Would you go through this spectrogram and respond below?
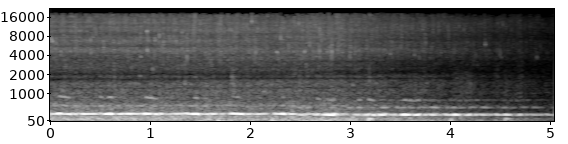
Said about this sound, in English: Maybe I have a synaptic disorder and nothing but this exact environment can soothe my brain. Or maybe it's simpler than that, and I just like barbecuing in the rain.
